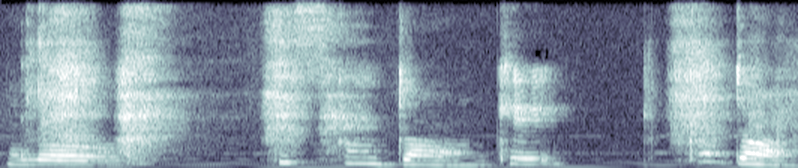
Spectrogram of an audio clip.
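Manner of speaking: soft, low, slow reassurance; soothing. Acted. Rose calming the robbed partner, tender and hushed. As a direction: gently talk them down.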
